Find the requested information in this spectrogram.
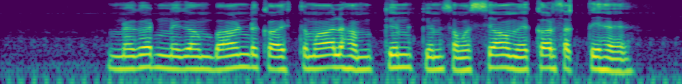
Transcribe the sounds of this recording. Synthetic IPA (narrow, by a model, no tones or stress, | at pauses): nɐɡəɾnɪɡəmbãːɳɖkaɪst̪eːmaːlɦɐmkɪnkɪnsɐməsjaːõmẽkɐɾsɐk̚t̪eɦɛ̃ː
